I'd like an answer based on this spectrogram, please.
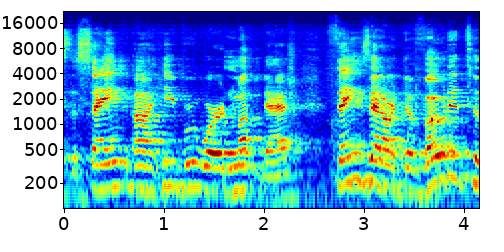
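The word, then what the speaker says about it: mukdash: in Hebrew ish m-u-k-d-a-s-h I'm pronouncing it wrong just so you all know it's muck Dash that word devoted and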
